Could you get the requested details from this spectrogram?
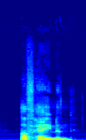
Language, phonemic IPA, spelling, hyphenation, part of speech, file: Dutch, /ˈɑfˌɦɛi̯.nə(n)/, afheinen, af‧hei‧nen, verb, Nl-afheinen.ogg
- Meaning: 1. to fence off (to make something out of bounds by means of barriers) 2. to separate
